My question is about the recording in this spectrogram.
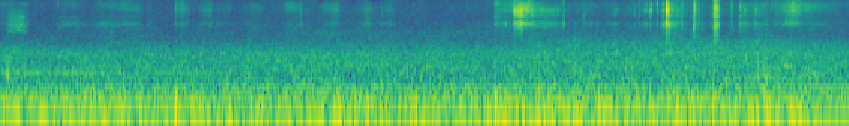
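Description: Faint room tone, with a brief soft rustle a little past halfway and a quick run of small clicks near the end.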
